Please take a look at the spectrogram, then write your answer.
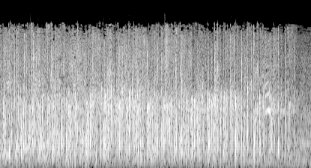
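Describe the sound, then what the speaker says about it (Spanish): An audience at a satsang for a Spanish and Latino group applauds the interpreter, with loud, dense clapping from a large crowd. It goes on steadily for several seconds and eases slightly near the end. "let us give him a big hand for doing good service"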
